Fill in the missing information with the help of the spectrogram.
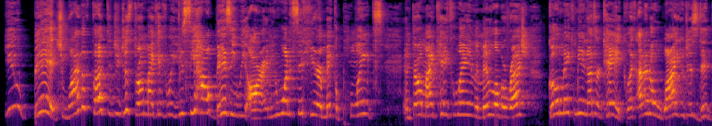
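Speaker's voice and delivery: high, loud, outraged tirade; angry yelling. Retold or imitated. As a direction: re-enact a furious telling-off at a coworker. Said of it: "I'm yelling at her".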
